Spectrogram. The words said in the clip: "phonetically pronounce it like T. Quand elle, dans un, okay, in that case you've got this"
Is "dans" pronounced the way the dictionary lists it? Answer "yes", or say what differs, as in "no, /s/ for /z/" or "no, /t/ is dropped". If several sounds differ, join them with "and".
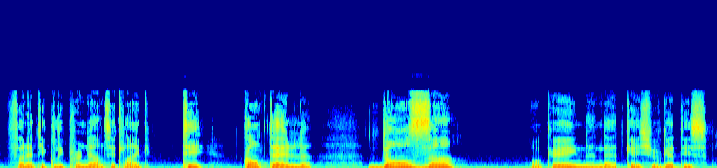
no, /n/ is dropped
